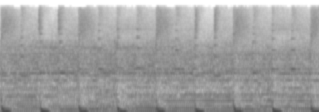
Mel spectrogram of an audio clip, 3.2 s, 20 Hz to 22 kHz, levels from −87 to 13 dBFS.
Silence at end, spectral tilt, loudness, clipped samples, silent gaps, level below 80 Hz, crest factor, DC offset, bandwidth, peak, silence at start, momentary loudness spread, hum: 0 s; -3 dB/octave; -24 LUFS; under 0.1%; none; -30 dBFS; 12 dB; under 0.1%; 17 kHz; -12 dBFS; 0 s; 1 LU; none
